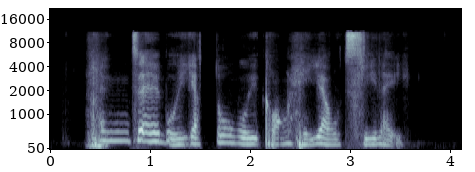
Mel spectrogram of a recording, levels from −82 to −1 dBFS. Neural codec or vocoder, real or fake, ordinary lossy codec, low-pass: codec, 24 kHz, 1.5 kbps, HILCodec; fake; AAC, 48 kbps; 10.8 kHz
